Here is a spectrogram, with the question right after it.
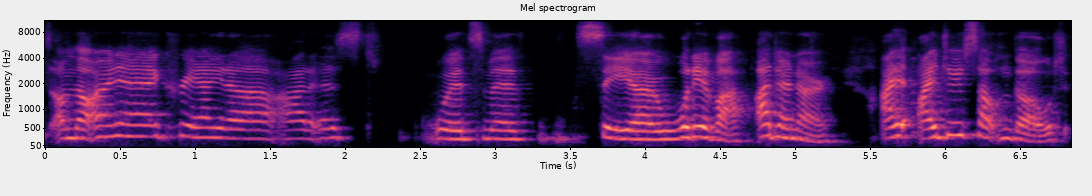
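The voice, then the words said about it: New Zealand accent. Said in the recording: “I am from New Zealand originally. I'm trying really hard to keep my Kiwi accent strong”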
